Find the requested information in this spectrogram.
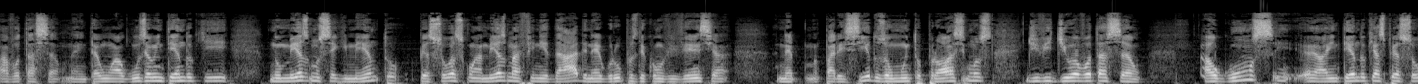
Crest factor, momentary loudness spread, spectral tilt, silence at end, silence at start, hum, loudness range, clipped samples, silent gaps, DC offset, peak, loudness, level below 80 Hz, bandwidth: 16 dB; 10 LU; -3.5 dB/octave; 0 s; 0 s; none; 3 LU; under 0.1%; none; under 0.1%; 0 dBFS; -14 LUFS; -34 dBFS; 12 kHz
